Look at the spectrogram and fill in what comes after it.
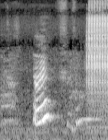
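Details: A pet cat, described as very smart, answers when asked to say bye with one short meow that rises and then falls. A burst of hissing noise follows.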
